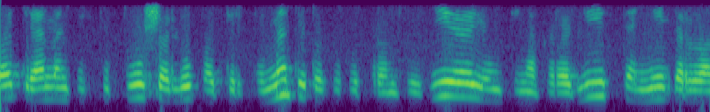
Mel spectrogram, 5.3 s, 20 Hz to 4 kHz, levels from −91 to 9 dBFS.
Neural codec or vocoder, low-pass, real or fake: none; 3.6 kHz; real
